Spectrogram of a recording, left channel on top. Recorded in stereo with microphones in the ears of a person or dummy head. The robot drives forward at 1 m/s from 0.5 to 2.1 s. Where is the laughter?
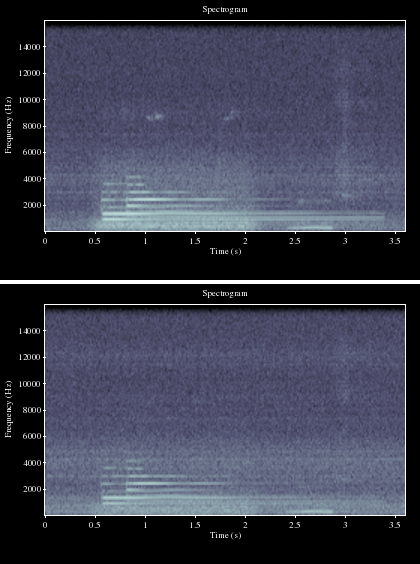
15° left (ahead or behind).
